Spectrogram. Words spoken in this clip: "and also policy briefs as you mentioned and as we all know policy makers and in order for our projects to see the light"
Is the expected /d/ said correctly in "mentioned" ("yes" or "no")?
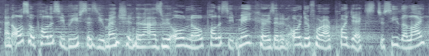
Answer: yes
